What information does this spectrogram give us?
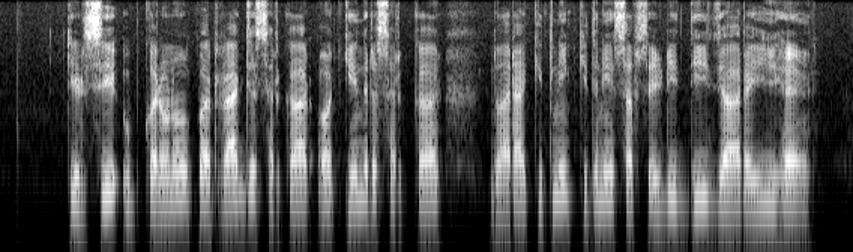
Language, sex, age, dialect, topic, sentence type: Hindi, male, 18-24, Garhwali, agriculture, question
